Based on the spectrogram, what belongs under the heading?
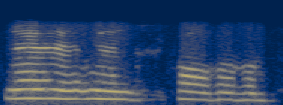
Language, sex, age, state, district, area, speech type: Manipuri, female, 60+, Manipur, Ukhrul, rural, conversation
